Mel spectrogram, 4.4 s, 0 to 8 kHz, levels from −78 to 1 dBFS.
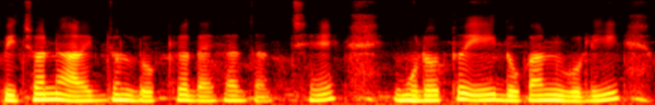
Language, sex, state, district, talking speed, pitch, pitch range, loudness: Bengali, male, Tripura, West Tripura, 110 wpm, 145 Hz, 140-160 Hz, -16 LUFS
